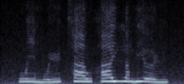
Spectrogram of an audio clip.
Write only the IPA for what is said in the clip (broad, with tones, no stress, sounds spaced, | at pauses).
w iː˨˩ m w yː˨˥ t̪ʰ aː˧ w h aː˥ j ŋ ɐ˨˥ m j ɵ˨ ɥ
